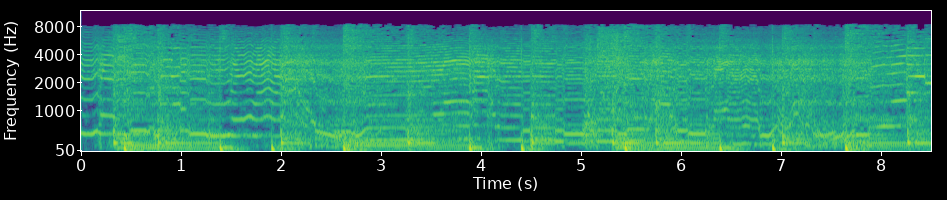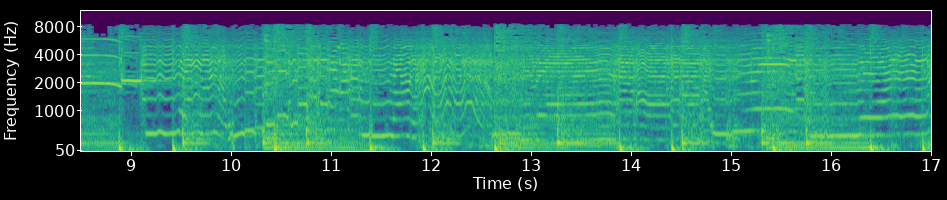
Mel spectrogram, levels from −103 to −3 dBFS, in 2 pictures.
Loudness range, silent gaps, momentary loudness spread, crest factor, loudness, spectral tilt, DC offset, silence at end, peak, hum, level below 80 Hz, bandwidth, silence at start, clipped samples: 1 LU; none; 3 LU; 18 dB; -19 LUFS; -3.5 dB/octave; under 0.1%; 0 s; -2 dBFS; none; -32 dBFS; 9 kHz; 0 s; under 0.1%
